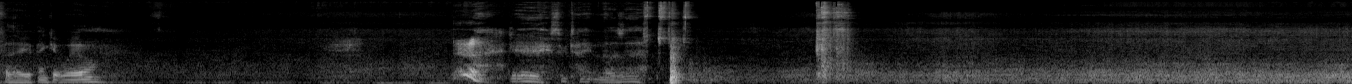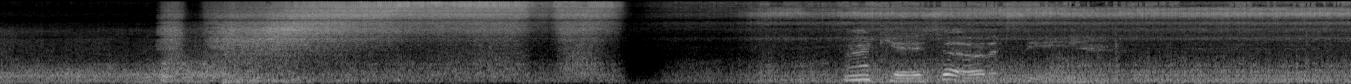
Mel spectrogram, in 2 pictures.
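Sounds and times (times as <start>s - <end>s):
gas torch hissing: 5.2s - 27.0s.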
